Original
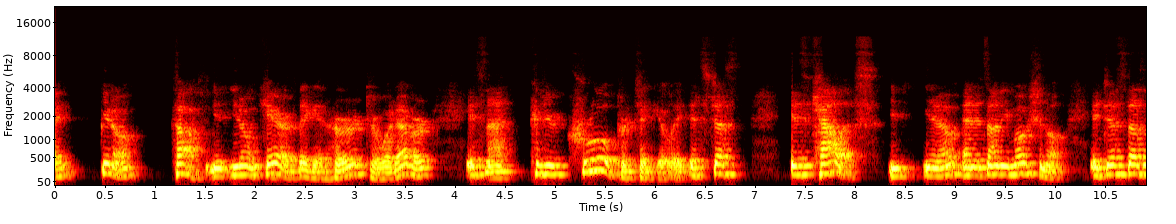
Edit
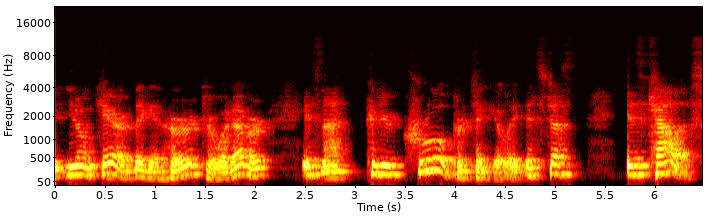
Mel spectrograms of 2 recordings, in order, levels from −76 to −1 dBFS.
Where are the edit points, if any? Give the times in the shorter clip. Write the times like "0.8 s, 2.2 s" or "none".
none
